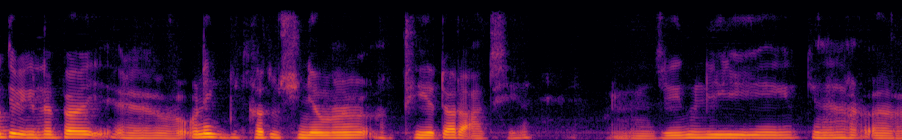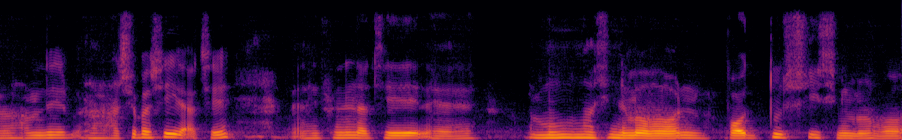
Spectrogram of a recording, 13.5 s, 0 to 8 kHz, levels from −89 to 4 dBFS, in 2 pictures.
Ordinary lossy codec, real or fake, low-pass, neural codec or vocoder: none; fake; 7.2 kHz; autoencoder, 22.05 kHz, a latent of 192 numbers a frame, VITS, trained on one speaker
